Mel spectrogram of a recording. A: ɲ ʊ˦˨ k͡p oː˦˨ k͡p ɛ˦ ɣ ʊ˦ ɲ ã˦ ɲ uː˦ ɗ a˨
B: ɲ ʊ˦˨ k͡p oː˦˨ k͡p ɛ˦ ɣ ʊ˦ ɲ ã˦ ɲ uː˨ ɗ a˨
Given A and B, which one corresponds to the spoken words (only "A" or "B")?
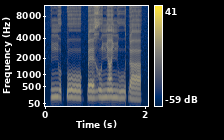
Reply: B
